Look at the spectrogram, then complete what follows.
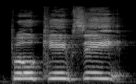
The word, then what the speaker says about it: Poughkeepsie: They were trying to get active in Poughkeepsie. How you say it, bro? Poughkeepsie.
